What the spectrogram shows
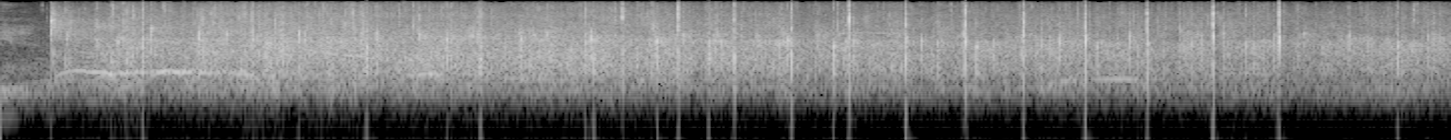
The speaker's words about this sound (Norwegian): Siste spørsmål. Hvor mange har akkurat flytta hjemmefra for første gang? Klapp for de.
